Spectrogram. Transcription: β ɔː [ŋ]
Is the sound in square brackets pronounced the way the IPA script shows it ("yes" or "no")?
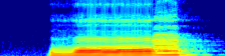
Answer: yes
